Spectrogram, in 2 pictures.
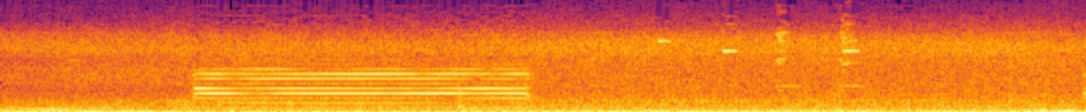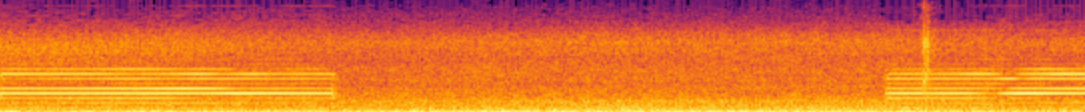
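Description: A heavy machine's diesel engine rumbles steadily close by.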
